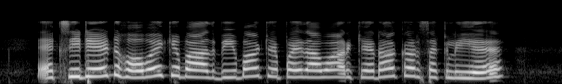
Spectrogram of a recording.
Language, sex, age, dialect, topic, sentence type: Magahi, female, 25-30, Southern, banking, question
